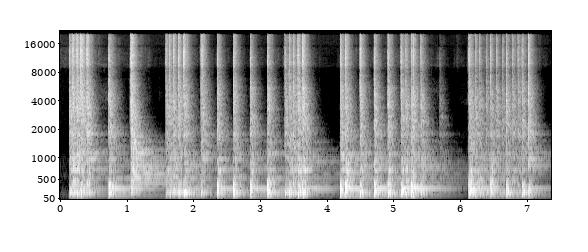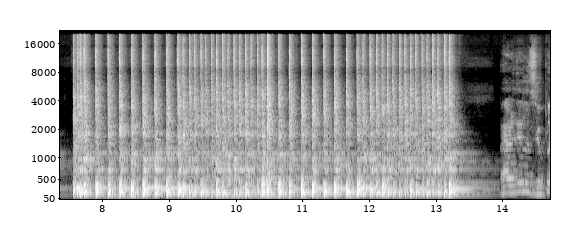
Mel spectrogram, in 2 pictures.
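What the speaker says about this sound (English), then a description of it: "Paradiddles, you're playing paradiddles." Quick, even rolling paradiddle strokes played with brushes on a snare with soft, brushy attacks, in bursts separated by short pauses, close and fairly loud.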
